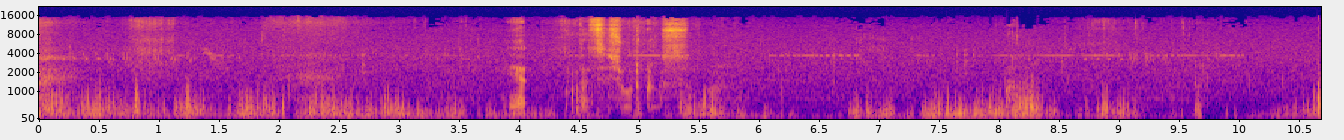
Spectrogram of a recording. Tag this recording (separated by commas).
Speech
